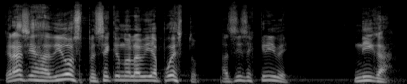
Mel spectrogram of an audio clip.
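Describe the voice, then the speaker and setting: Bright-voiced pastor preaching with sharp emphasis. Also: male voice, sits high, brisk. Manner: emphatic, rising and dropping sharply for effect; asks the congregation to repeat words. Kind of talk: sermon.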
